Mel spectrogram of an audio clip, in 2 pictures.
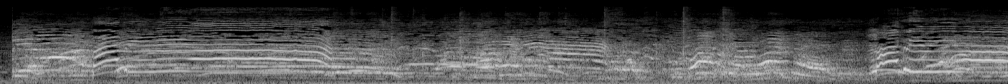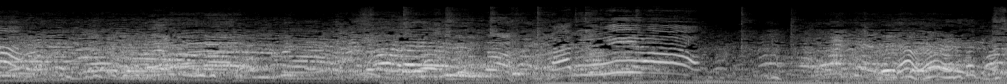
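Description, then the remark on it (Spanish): A large crowd shouts and chants "Patria y vida" together on a Monday night after the stadium, many voices overlapping loudly and continuously, with rising and falling cries throughout, energetic like a rally. “que gritan patria y vida, ponlo Sandy en esa parte”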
